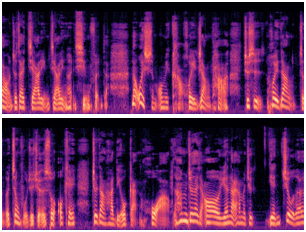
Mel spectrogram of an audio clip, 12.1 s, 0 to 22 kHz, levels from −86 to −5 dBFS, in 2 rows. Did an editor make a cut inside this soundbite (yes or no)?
no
